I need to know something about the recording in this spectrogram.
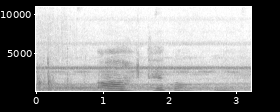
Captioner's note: moans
